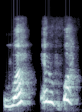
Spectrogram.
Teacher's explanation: Even though this says wha, we don't really say the H when we say words fast.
